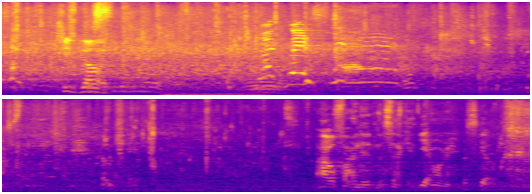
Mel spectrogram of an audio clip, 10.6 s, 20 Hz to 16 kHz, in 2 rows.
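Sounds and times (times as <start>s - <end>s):
water splashing as a person is immersed for baptism: 0.0s - 8.4s
speech: 0.6s - 4.2s, 8.5s - 10.5s
water dripping and trickling: 1.6s - 9.5s.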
